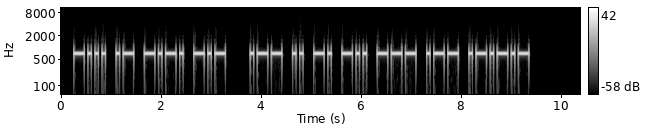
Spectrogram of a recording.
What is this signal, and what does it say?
Morse code, heard as a keyed tone, about 17 wpm, 700 Hz. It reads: BACK WINDOW.
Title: Sentences from Top 1600 Words 17wpm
